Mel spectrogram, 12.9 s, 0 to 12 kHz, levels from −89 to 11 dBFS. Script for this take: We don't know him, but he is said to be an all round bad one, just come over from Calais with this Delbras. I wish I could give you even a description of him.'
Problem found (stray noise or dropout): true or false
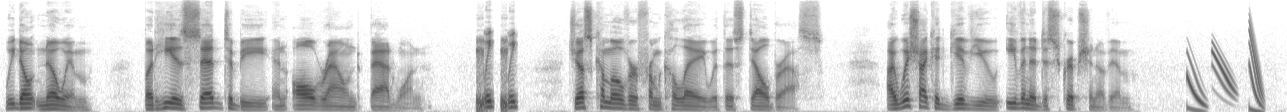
true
